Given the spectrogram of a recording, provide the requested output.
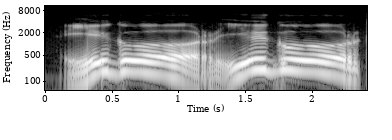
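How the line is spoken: Shouted. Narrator (Russian): кричала она

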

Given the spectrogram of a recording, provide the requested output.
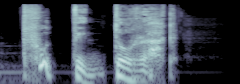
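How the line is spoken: Hissing. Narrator (Russian): Он зашипел

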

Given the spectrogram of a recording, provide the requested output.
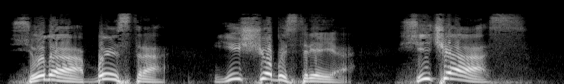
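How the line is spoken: Extremely loud yelling. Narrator (Russian): Джуфин орал так неправдоподобно громко

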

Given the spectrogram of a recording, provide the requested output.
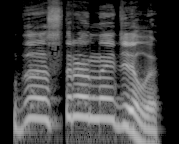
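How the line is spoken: Thoughtful. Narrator (Russian): задумчиво проговорил Мурильо

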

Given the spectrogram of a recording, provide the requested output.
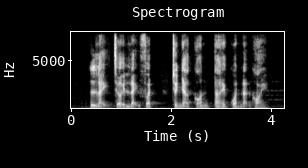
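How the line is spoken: Fearful murmured prayer. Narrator (Vietnamese): Tay của bà bắt đầu run rẩy, miệng của bà bẩm bẩm

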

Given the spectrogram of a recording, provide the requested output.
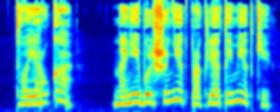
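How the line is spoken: Exclamation. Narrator (Russian): Воскликнул Вудвард

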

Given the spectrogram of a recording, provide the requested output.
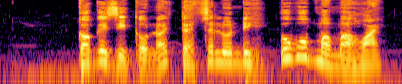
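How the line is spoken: Irritated snapping. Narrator (Vietnamese): Khuôn lúc này liền gắt

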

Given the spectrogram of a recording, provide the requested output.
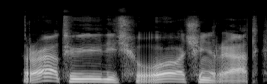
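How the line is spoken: Muttered. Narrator (Russian): бормотал он

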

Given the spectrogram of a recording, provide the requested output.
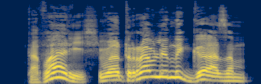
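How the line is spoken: Joyful repetition. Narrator (Russian): радостно повторил санитар

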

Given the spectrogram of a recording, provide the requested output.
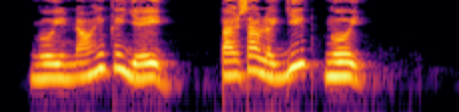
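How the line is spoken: Angry shout. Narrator (Vietnamese): Yến Xích Hà nhất thời giận dữ quát

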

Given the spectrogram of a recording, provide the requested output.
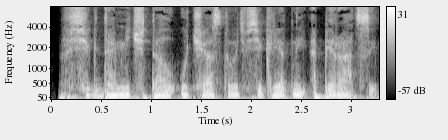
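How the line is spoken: Whisper. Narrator (Russian): прошептал Гастро

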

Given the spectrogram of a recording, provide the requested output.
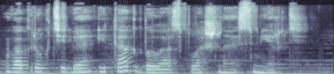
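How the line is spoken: Whisper. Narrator (Russian): прошептала Элиана

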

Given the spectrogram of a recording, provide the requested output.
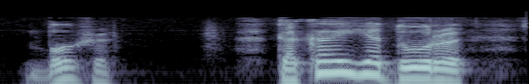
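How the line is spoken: Repeating through sobs. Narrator (Russian): сквозь рыдание твердила моя возлюбленная секретарша

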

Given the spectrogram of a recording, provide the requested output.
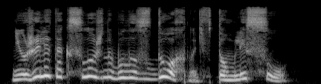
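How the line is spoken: Furious hiss. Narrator (Russian): Прошипела она, метая молнии из глаз

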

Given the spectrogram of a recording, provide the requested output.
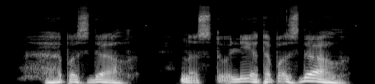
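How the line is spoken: Breathless. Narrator (Russian): выдохнул он

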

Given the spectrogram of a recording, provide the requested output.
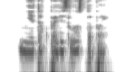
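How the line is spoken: Whispered. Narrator (Russian): прошептала

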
